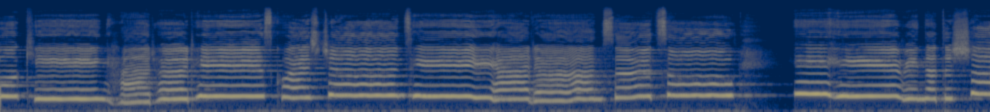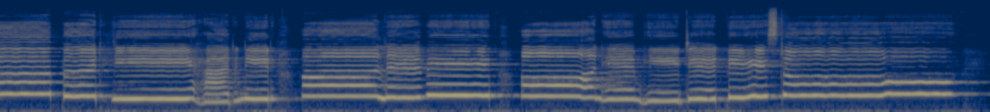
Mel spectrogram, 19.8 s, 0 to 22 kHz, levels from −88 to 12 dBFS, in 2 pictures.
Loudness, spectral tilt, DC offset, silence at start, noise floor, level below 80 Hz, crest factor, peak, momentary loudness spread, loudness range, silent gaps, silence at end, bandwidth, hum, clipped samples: -26 LUFS; -1.5 dB/octave; under 0.1%; 0 s; -52 dBFS; -62 dBFS; 10 dB; -14 dBFS; 7 LU; 2 LU; none; 0.15 s; 16 kHz; none; under 0.1%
